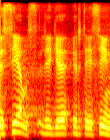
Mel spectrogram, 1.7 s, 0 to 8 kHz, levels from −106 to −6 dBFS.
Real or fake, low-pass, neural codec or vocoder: real; 7.2 kHz; none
